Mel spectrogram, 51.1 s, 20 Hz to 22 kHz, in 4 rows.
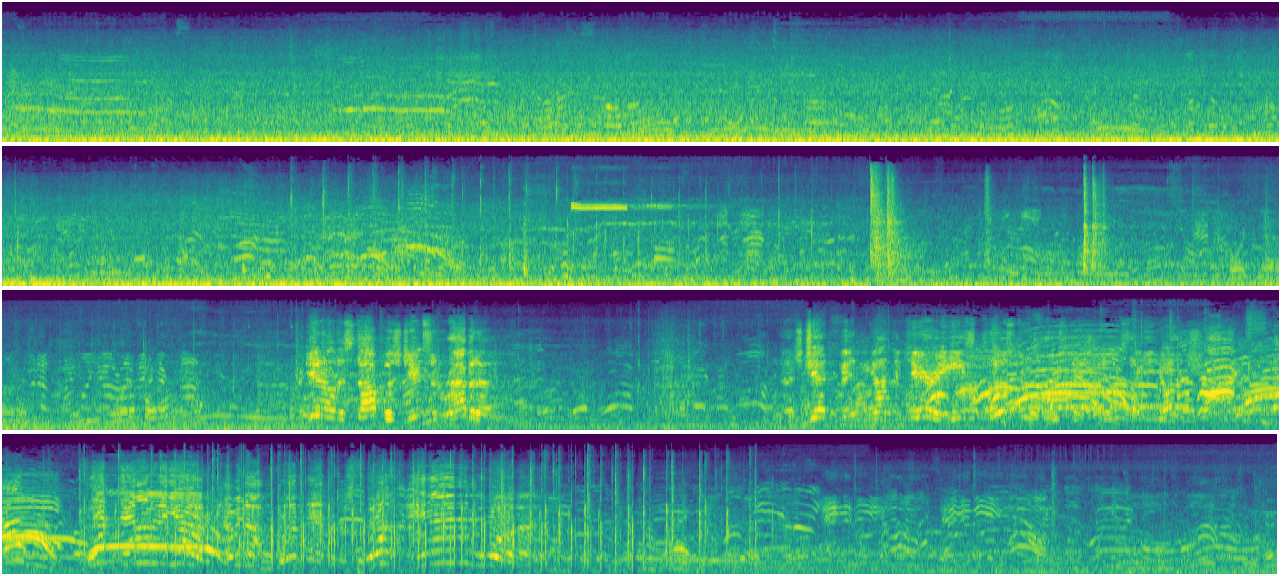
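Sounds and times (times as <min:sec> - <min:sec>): spectators chattering: 0:00.0 - 0:51.0.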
